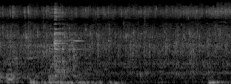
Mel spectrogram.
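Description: A sausage cooks on a Moulinex Accessimo plancha griddle turned down to setting 3, giving off a continuous, fairly loud sizzling hiss with faint crackles and no voices.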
